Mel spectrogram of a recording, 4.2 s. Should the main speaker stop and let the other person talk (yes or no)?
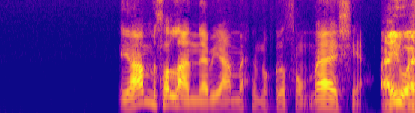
yes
